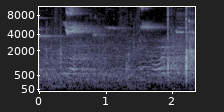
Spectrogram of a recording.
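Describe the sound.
A basketball is dribbled on the court during a boys' high school game between Minden and Doniphan/Trumbull. A few sharp bounces sound over a steady hum of voices and gym noise.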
